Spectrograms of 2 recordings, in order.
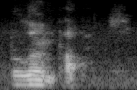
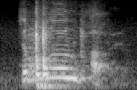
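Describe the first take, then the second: First: Said in the usual way. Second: Much higher, louder squeak; squeaky high voice. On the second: Pretend. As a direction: squeak it like a toy. Squeaky voice for balloon puppet.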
